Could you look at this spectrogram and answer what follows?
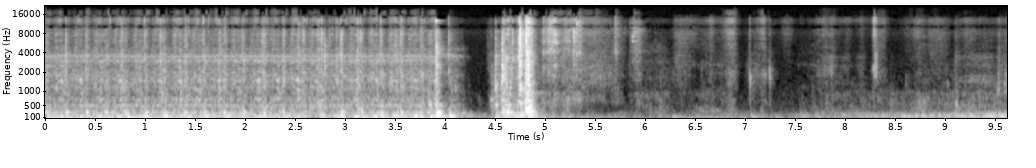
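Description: A sewing machine stitches a lining seam for a retro clutch at a 3/8 seam allowance, running in a steady close whir for about four seconds before stopping with a brief clatter, then quiet handling noise.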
